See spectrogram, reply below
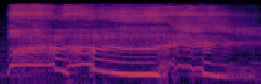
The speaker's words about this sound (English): Once more, breathe in. Vocal breath.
